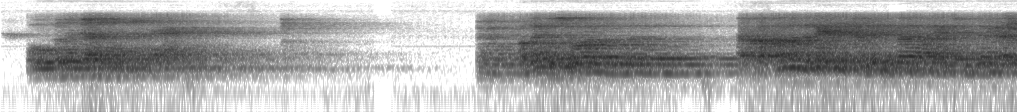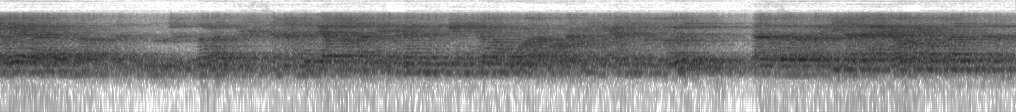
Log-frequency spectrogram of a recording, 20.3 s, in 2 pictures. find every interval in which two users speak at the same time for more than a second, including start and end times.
none

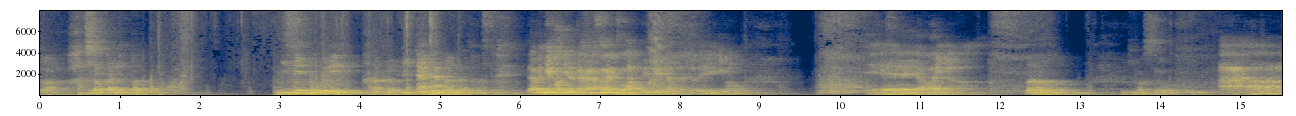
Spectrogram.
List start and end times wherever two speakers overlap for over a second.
none

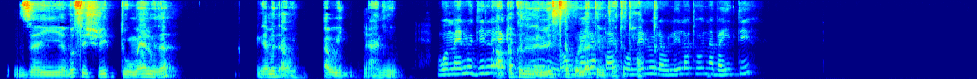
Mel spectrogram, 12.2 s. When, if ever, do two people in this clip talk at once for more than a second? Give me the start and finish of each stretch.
6.2-8.1

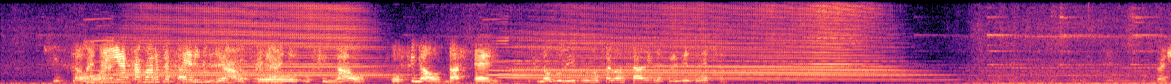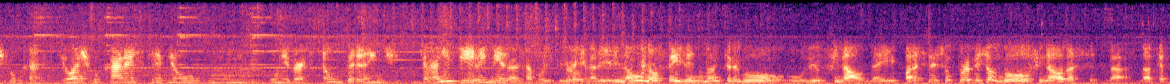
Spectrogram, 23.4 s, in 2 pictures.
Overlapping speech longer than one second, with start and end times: 0.8-3.0, 16.0-18.5

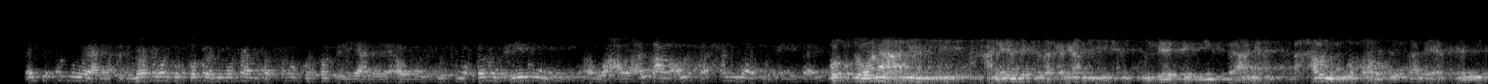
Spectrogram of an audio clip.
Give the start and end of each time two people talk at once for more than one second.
none

